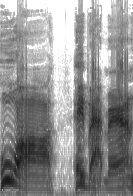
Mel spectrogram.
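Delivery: brash, very loud, high-pitched showman's holler. Doing the Joker as Al Pacino: Al Pacino as the Joker. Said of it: "this Al Pacino is the Joker".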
